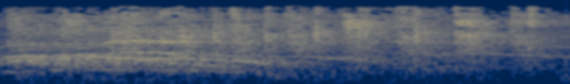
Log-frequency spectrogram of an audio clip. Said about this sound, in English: And I heard you clapping at home, too. You're awesome.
